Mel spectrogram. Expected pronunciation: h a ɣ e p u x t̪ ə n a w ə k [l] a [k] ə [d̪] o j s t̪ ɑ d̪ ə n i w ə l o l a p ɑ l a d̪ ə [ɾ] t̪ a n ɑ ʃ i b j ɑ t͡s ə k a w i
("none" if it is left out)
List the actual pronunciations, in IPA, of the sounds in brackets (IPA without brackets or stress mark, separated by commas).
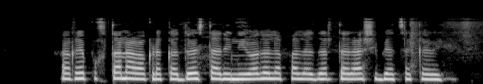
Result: ɽ, k, d̪, ɾ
